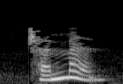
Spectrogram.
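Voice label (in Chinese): "沉闷", Mandarin Chinese; chinese flashcards; hsk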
